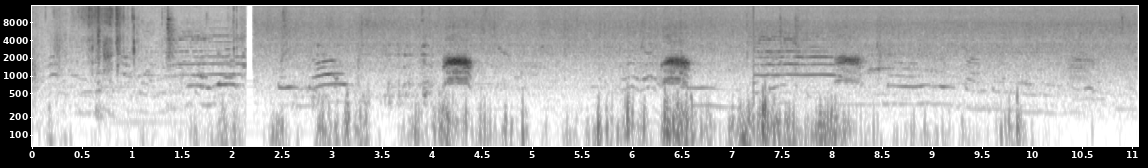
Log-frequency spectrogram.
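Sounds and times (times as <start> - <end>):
low rumbling: 1.1 - 10.3
crow cawing: 4.1 - 4.5, 6.3 - 6.6, 7.4 - 8.7, 10.4 - 10.7.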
